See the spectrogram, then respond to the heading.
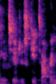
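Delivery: soft, low, hushed aside. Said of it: "I'm whispering to them".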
